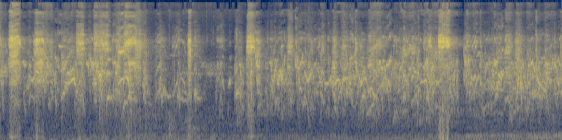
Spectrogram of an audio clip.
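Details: Several budgerigars chatter over fresh food in natural Scandinavian light, a lively mix of buzzy squawks, thin high whistled notes and quick twitters, with occasional clicks.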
